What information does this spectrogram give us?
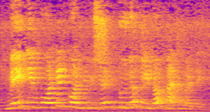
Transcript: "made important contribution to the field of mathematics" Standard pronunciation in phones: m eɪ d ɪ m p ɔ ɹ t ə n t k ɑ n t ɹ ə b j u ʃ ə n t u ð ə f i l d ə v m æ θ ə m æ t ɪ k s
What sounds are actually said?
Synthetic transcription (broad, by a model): m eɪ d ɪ m p ɔ ɹ t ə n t k ɑ n t ɹ ə b j u ʃ ə n t u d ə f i n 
